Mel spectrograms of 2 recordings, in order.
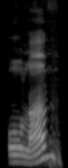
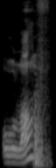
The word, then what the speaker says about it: Olav: I'm sure the guy's name was like Olav, but somebody pronounced it Olaf.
